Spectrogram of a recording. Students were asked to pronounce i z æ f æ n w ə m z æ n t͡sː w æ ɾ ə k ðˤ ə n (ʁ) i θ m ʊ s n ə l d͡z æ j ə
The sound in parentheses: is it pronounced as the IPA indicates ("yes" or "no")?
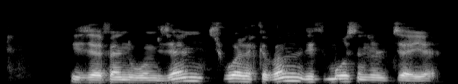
no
